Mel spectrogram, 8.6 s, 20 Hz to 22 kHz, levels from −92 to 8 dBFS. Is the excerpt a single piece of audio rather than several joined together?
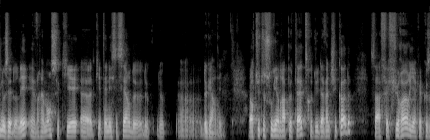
yes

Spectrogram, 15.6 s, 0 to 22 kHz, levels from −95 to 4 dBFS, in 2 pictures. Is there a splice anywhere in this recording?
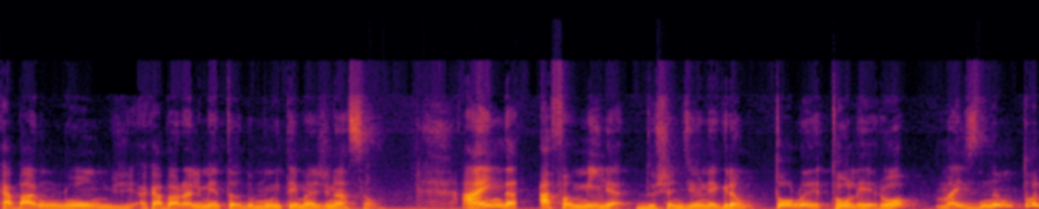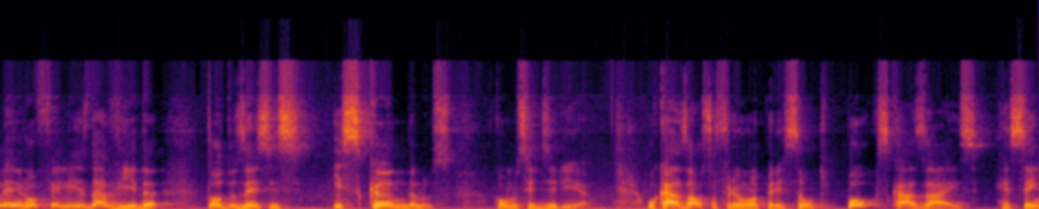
yes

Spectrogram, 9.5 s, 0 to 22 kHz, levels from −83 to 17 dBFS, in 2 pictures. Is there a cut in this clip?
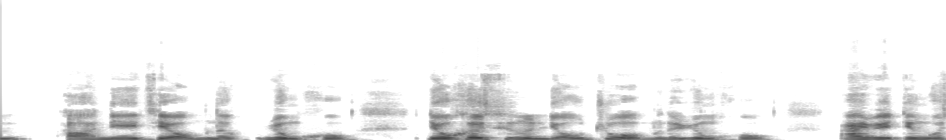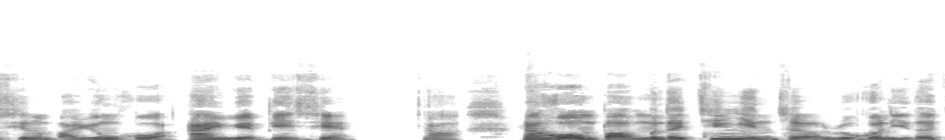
no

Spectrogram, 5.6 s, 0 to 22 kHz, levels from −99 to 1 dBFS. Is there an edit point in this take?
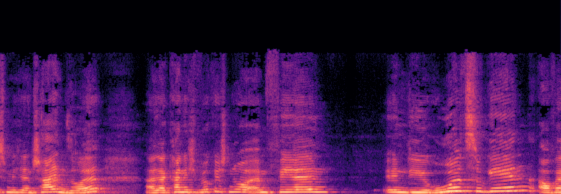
no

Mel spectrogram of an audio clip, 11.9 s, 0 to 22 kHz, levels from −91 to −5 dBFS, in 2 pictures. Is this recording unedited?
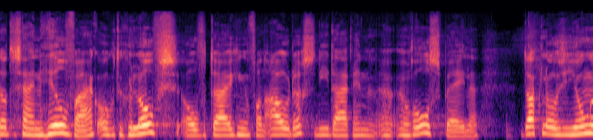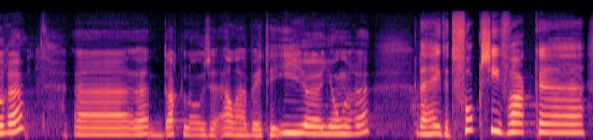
no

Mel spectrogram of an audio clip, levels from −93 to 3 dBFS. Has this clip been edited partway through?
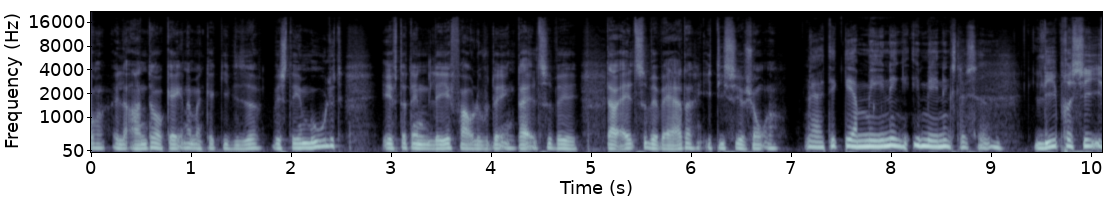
yes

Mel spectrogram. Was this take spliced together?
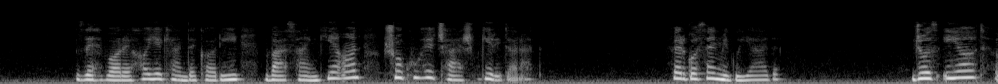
no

